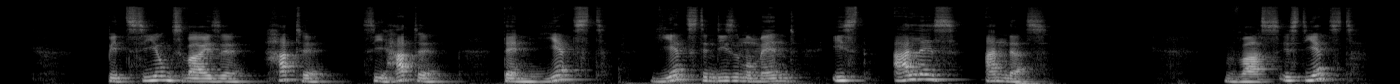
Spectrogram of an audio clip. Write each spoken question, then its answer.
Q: Was ist jetzt?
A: Alles ist anders.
